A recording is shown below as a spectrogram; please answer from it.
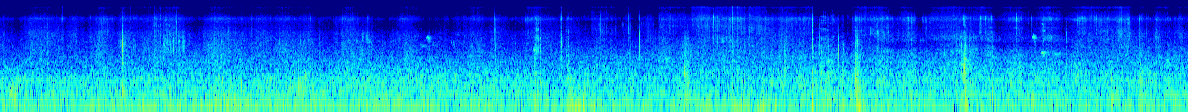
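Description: Steady low outdoor rumble with scattered faint clicks and knocks, one sharper click about sixteen seconds in.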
